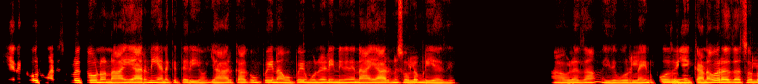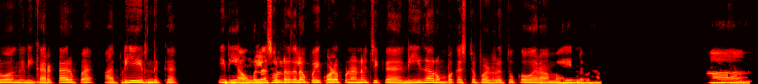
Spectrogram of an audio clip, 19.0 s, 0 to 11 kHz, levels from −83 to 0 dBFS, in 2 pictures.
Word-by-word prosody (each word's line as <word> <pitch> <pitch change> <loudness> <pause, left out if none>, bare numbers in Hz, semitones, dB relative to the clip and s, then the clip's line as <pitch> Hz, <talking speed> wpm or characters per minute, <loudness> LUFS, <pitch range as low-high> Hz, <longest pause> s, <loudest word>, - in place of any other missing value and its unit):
எனக்கு 195 - -10
ஒரு 245 - -1
மனசுக்குள்ள 250 +5 -2
தோணும். 210 -3 +3
"நான் 185 +2 +1
யாருன்னு 200 +4 +3
எனக்கு 190 +2 -2
தெரியும். 180 0 -2
யாருக்காகவும் 190 +3 -2
போய் 215 -1 +2
நம்ம 180 -3 0
போய் 205 -1 +1
முன்னாடி 200 +2 +1
நின்னு 195 0 +1
நான் 185 +1 +1
யாருன்னு 185 +2 +1
சொல்ல 185 0 +1
முடியாது." 165 -3 -1 1.4
அவ்வளோதான். 185 +5 -1
இது 170 0 0
ஒரு 170 - -1
லைன் 195 +5 +1
போதும், 200 -1 +2
"என் 180 - -1
கணவர் 205 +5 +4
அதான் 200 0 +1
சொல்லுவாங்க, 195 -2 +1
நீ - - -1
கரெக்ட்டா 185 +5 0
இருப்ப, 205 -1 -2 0.3
அப்படியே 195 +7 +1
இருந்துக்க. 190 -1 -1 0.6
இனி 180 -1 +2
அவங்களலாம் 185 +5 +3
சொல்றதெல்லாம் 210 0 +2
போய் 210 -1 0
குழப்புனன்னு 205 +1 +3
வச்சுக்க, 215 -1 -5 0.3
நீ 180 - +1 0.2
தான் 235 -1 +4
ரொம்ப 190 +2 -1
கஷ்டப்படுற, 185 -2 -2
தூக்கம் 195 -1 -1
வராம," 175 0 0
என்ன 180 +1 0 1.6
ஆ. 200 -3 0
195 Hz, 145 wpm, -24 LUFS, 180-205 Hz, 1.6 s, கணவர்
